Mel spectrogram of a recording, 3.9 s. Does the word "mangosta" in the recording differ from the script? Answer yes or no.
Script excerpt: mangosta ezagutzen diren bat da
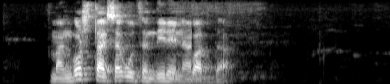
no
